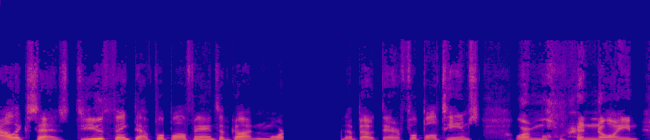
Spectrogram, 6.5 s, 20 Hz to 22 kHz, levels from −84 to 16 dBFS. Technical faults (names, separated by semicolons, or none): digital broadcast dropout; pre-emphasis left on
